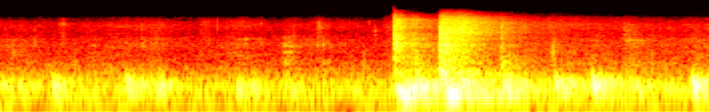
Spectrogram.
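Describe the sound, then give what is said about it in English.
A door is opened and shut, with a pair of sharp knocks and a brief rattle midway, amid soft shuffling footsteps and low room rumble. “I'll get the door.”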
